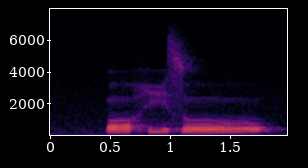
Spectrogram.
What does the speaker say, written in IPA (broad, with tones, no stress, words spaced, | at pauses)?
k͡pɔ˧hi˧zoː˦˨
